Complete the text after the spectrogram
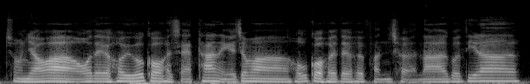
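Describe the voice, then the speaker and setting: A man's voice: medium pitch, level tone, fairly quick, clear, resonant tone, natural voice. A man acting a breezy, unworried young student in a Cantonese radio drama. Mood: casual, unworried. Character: breezy young male student, reassuring classmates.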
